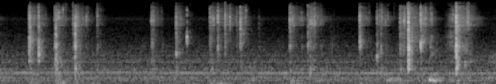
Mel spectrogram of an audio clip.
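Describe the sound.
Rapid typing of a web address on a computer keyboard: many quick, irregular keystrokes clicking in short bursts and pauses, fairly faint and with no voices.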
